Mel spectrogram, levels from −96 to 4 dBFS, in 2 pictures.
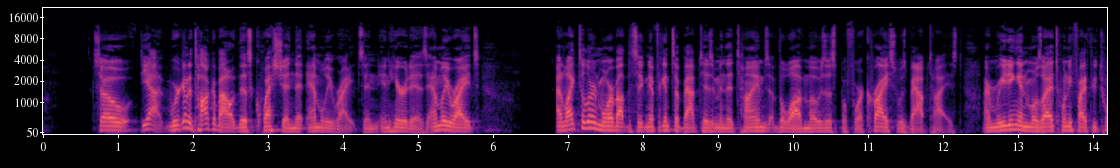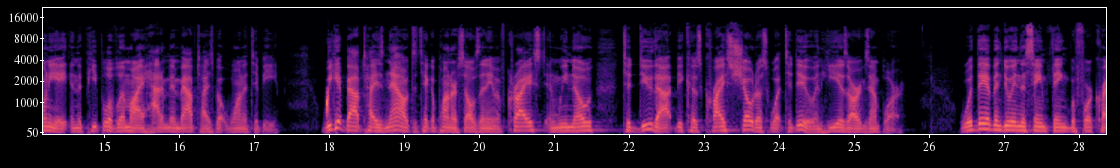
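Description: Across the whole speech clip the sound is dull and granular, with a gurgle, which points to MP2 compression at a low rate, likely around 80 kbps. Upper sub-bands drop out and flicker, and what remains is coarsely quantised. This degradation is steady and constant, which sets it apart from the brief bursts that follow.

Three short episodes of DAB burbling break through: from 10.24 to 10.39 s, right after "of the law of"; from 13.76 to 13.90 s; and from 17.96 to 18.14 s, just before "baptized now to take". Each lasts about 0.15 to 0.18 s and sounds like a burble over the speech. Bit errors in the MP2 stream put short blips of noise into single sub-bands. Unlike the steady codec dullness, these are sudden, localised eruptions that clear as quickly as they arrive. Their density suggests a bit error rate of a small fraction of a percent.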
